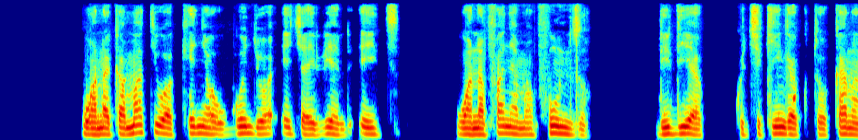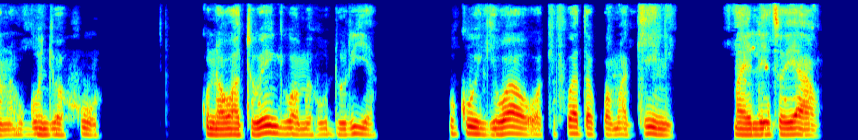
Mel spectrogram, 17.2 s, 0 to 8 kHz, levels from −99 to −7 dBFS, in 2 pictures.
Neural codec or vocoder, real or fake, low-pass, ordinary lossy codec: vocoder, 44.1 kHz, 128 mel bands every 512 samples, BigVGAN v2; fake; 7.2 kHz; MP3, 64 kbps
